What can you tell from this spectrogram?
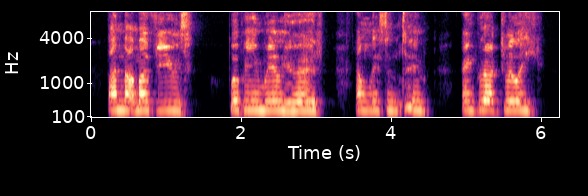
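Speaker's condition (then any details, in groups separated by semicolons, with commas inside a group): Cerebral palsy; diagnosed around 10 months old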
